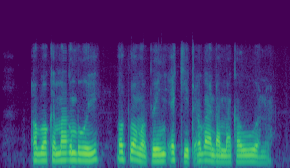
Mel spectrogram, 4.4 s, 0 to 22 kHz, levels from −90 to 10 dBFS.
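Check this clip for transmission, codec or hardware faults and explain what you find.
Two kinds of packet-loss fault are audible, one concealed and the others rebuilt from error correction, over a call path whose Opus coding limits the audio to about 8 kHz.

Short concealed packet loss occurs from 0.95 to 1.01 s, where about 40 ms of audio never arrived in time. The decoder covered the hole by extending the sound that came before it and then blended back into real audio. You hear a brief smear or wobble. Unlike the rebuilt frames, this stretch carries no actual content from the missing moment, only a guess continued from the previous sound.

A lost packet rebuilt from error correction overlaps it, from 0.99 to 1.09 s, covering 60 ms, and occurs again from 2.93 to 3.07 s, covering 80 ms. Each rebuilt section fits several separate packets whose lost audio was recovered from the low-bitrate copies carried by the packets that followed them. 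Because the decoder played those copies, there is no gap. The sound simply turns rougher and noisier for a moment. This separates it from concealment: the real sound is still there, only at lower fidelity.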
